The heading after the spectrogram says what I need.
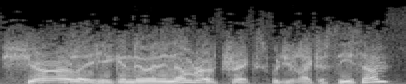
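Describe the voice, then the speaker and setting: Man voicing an insistent wife, lifted animated pitch. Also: fast, husky, dry recording. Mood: coaxing, gentle. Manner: insistent, argumentative. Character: nagging, insistent, anxious wife and mother. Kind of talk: audiobook character acting. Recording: dull lo-fi radio-like audio.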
